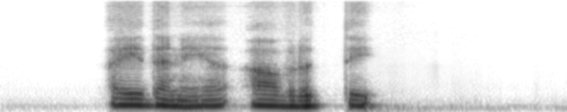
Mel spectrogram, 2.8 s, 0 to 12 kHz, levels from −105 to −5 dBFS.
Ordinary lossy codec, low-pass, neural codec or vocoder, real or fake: none; none; codec, 24 kHz, 0.5 kbps, DualCodec; fake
